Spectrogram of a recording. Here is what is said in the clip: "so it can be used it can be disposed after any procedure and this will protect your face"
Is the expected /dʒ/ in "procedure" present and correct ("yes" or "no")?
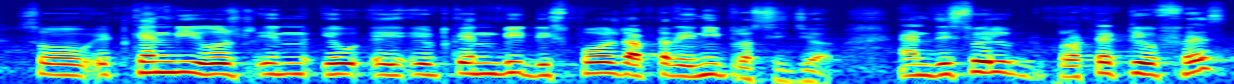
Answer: yes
